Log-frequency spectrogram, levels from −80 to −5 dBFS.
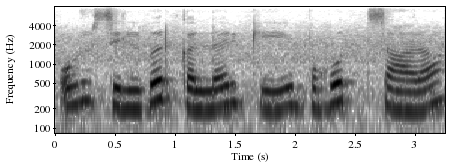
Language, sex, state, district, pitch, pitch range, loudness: Hindi, female, Punjab, Pathankot, 215 Hz, 200-250 Hz, -17 LUFS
